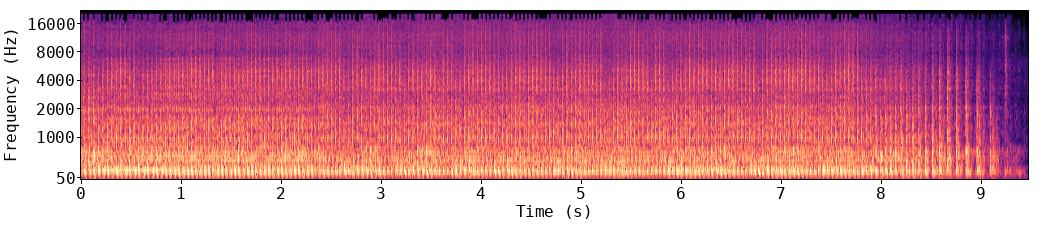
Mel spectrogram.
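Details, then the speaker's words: Honda mower started with the blades removed: fast, steady knock about three per second persists, ruling out the blades and clutch; a bent crankshaft is suspected. "well this is not what I wanted to see or hear the noise is still there and I think I know why now"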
